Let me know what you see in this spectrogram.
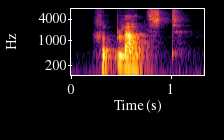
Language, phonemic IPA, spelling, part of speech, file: Dutch, /ɣəˈplatst/, geplaatst, verb / adjective, Nl-geplaatst.ogg
- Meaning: past participle of plaatsen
